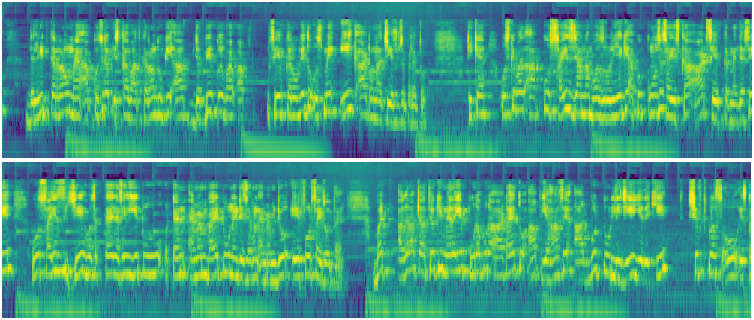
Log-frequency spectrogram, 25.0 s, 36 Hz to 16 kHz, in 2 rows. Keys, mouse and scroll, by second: 0.5 Delete, 1.3-1.9 click, 6.2-7.5 scroll up 1, 7.5-8.9 scroll down 1, 8.9-10.6 alt+scroll down 2, 13.1-13.6 scroll down 1, 13.6 click.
